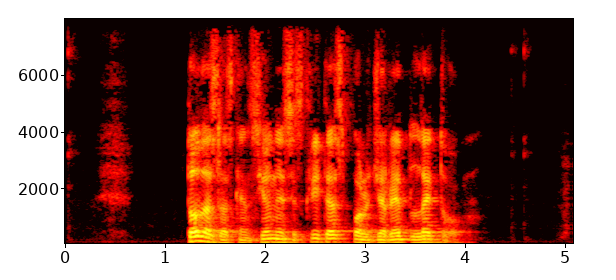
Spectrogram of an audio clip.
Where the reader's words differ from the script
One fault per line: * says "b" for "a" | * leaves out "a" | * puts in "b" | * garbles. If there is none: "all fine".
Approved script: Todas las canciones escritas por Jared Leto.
all fine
